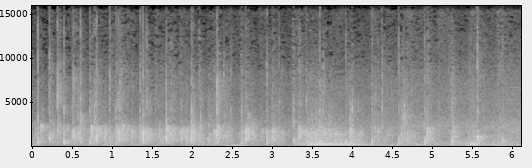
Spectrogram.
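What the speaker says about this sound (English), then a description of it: "Please keep clapping, don't be tired." An audience at an internship induction ceremony applauds continuously, many hands clapping in a dense, crackling patter that stays fairly loud and steady, with a brief swell midway and no clear talk over it.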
